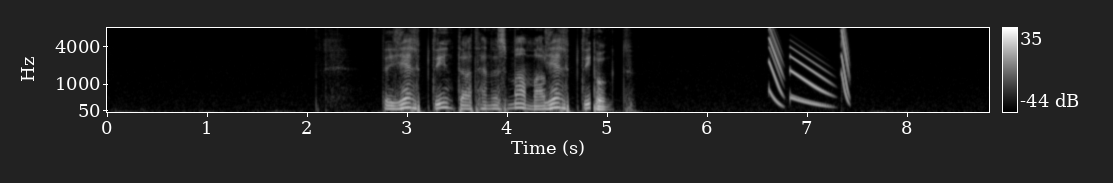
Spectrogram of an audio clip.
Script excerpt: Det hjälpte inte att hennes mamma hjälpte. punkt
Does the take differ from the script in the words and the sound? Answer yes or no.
yes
